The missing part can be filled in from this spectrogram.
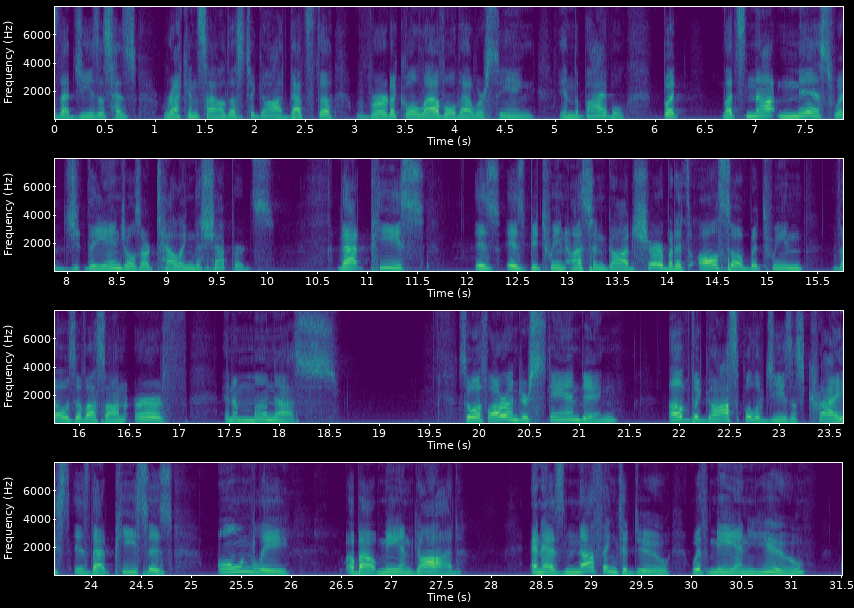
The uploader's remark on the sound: at Springbrook Church in Antigo, WI.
